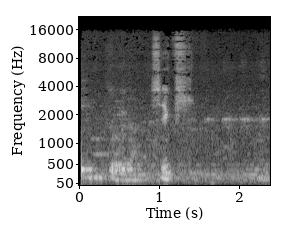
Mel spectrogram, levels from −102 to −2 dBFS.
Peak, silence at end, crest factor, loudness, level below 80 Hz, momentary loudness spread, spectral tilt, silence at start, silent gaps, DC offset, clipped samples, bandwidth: -10 dBFS; 0 s; 20 dB; -29 LUFS; -60 dBFS; 15 LU; -4.5 dB/octave; 0.05 s; none; under 0.1%; under 0.1%; 16 kHz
